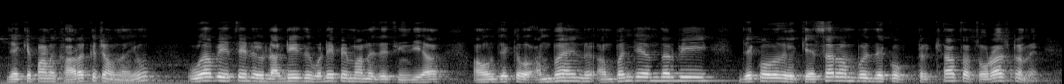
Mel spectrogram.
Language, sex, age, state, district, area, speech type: Sindhi, male, 60+, Gujarat, Kutch, rural, spontaneous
